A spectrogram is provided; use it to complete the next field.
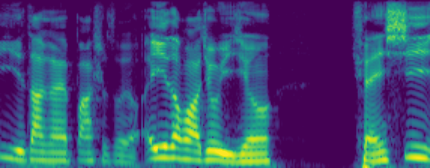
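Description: A man with a strong northeastern Chinese accent talks in a fairly high pitch with lively intonation. The recording is very clean, with a silent background. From Northeast China. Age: middle-aged. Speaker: podcast co-host. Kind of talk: casual chat.

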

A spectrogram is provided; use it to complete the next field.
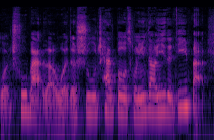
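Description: Her voice sits at a medium pitch for a woman and carries vocal fry. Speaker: startup founder and CEO, AI chatbot expert. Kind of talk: interview.

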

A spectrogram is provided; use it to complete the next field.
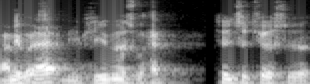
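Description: His voice is somewhat breathy. The man talks at a very fast pace. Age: 60s. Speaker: newspaper editor. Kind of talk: casual chat. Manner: halting.

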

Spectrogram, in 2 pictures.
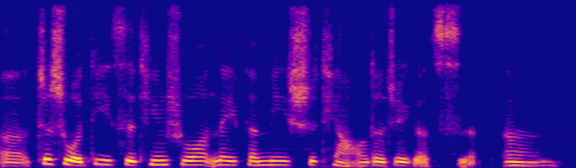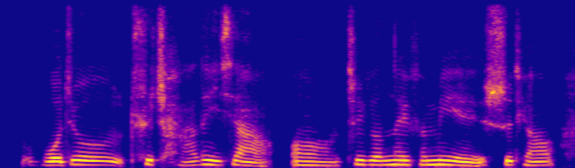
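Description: Against a quiet background, a woman speaks at a fairly slow pace with a medium pitch and a dark, mellow tone. Her intonation is fairly even, and the sound is dry and close with no echo. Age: 40s. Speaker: woman sharing menopause experience, former agency worker. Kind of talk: interview testimony.

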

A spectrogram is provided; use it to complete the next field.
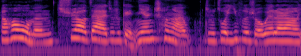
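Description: In an unremarkable speaking voice, a woman speaks at a moderate pace with ordinary pitch variation against a quiet background. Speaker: podcast co-host, graduate student. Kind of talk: casual chat.

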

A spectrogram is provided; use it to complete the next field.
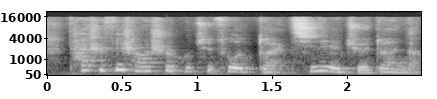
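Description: A woman with a high pitch speaks at a fairly quick pace. Her tone is dark and mellow, and her pitch swings very widely. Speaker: tarot reader. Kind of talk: casual interview. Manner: gentle, many fillers.

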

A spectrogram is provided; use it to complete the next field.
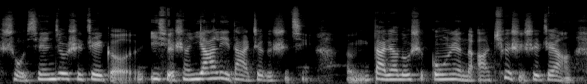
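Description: A woman's fairly high voice at a moderate pace, with fairly even intonation. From Xinjiang, Ili (Kazakh). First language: Kazakh (speaking Chinese). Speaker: medical student. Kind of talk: casual interview chat. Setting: online remote recording.

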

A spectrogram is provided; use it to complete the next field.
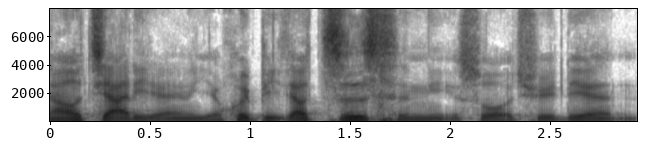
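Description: Male speech in a Cantonese accent, medium in pitch, with ordinary pitch variation at a moderate pace. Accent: Cantonese-tinged Mandarin. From Guangdong, China. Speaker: beatbox champion and judge. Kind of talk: casual interview.

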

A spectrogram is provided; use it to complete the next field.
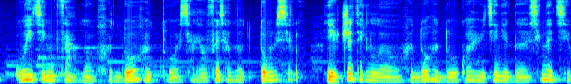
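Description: The speech moves at a fairly slow pace with fairly even intonation and big swings in loudness. Music plays in the background. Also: woman, very deep, low pitch for a woman. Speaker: podcast host. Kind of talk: solo monologue.

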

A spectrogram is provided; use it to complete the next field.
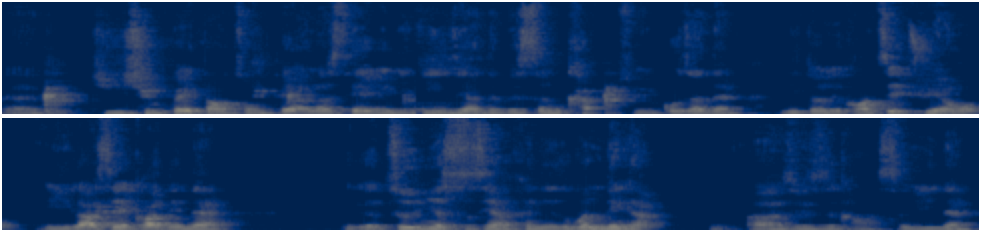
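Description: A man's fairly high, somewhat breathy voice in a dark, mellow tone, at a very fast pace with ordinary pitch variation. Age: 50s. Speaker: pingtan storytelling performer. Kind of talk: casual interview chat.

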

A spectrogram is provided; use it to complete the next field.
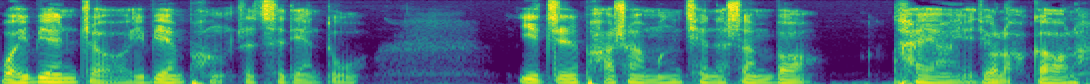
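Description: A man speaks at a fairly quick pace with monotone, flat intonation. His tone is dark, mellow and relaxed, and somewhat breathy. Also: medium pitch for a man. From northern China, Hebei–Inner Mongolia border countryside. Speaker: podcast host. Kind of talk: solo storytelling podcast. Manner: casual, relaxed with fillers.

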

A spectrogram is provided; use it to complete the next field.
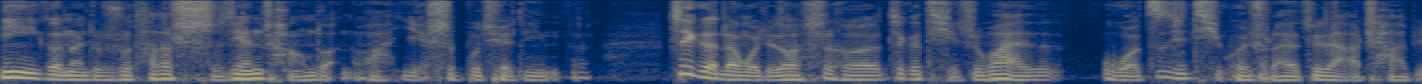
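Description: Dark and mellow, a man's fairly low voice moves at a very fast pace with ordinary pitch variation. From Xinjiang, China. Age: 30s. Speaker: economics professor. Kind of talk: casual interview. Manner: frequent filler particles.

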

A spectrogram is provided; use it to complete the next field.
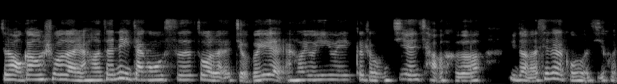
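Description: With a slight breathiness, a woman talks, her pitch rising and falling in a typical way. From Anhui, China. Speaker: logistics planner, former gap traveler. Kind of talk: interview conversation.

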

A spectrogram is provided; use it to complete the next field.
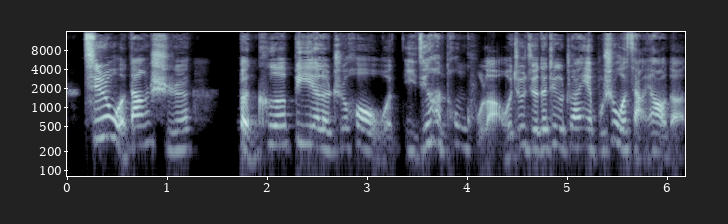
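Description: High-pitched and bright, sharp in tone, a woman talks at a fairly quick pace. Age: 30s. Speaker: podcast host, sociology PhD student. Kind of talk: casual conversational podcast.

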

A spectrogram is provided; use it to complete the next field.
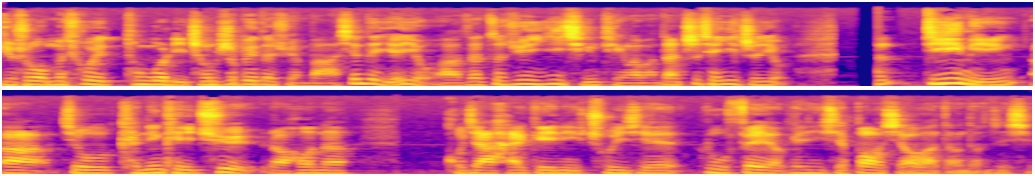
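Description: This man talks at a very fast pace, with a fairly high pitch. There is vocal fry, and his pitch varies in an ordinary way. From Chongqing, China. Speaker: chess grandmaster. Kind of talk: interview. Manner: hesitant with fillers.

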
